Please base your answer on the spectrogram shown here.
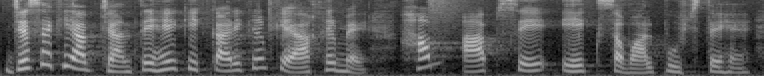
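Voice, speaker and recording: Woman host, higher pitch, formal and courteous broadcast delivery. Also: very animated, normal speed, over loud music. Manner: polite formal presenter, frequent affirmations. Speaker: TV show host. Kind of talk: broadcast hosting.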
